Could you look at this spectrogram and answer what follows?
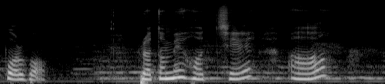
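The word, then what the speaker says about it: अ: এ ও আন আহা সবসময় মনে রাখবে বাংলায় যেরকম আমরা ও আ এইভাবে পড়ি প্রথমটাকে ও বলি সেভাবে হিন্দিতে প্রথমটাকে ও বলে না এখানে আ বলে মানে ছোট আ তারপর বড় আ এইভাবে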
